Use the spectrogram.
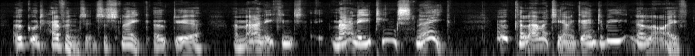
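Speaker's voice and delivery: high, fussy fearful wailing; hammed-up panic. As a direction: play the timid gentleman losing his nerve. Mister Jelly panics at worm.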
